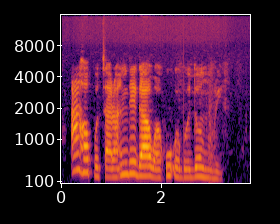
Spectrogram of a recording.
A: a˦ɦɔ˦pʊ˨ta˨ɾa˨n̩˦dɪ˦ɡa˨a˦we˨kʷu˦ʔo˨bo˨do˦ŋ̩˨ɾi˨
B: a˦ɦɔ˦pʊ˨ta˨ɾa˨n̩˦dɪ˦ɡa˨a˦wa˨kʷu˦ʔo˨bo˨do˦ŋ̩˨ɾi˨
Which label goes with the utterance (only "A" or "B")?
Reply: B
